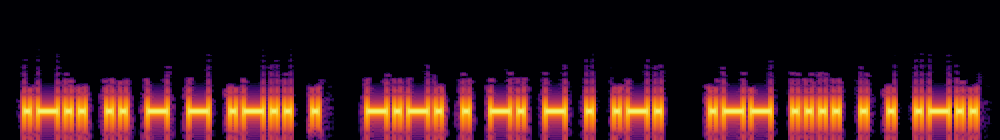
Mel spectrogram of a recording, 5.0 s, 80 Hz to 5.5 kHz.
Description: Morse code, heard as a keyed tone, about 34 wpm, 500 Hz. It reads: LITTLE CENTER WHEEL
